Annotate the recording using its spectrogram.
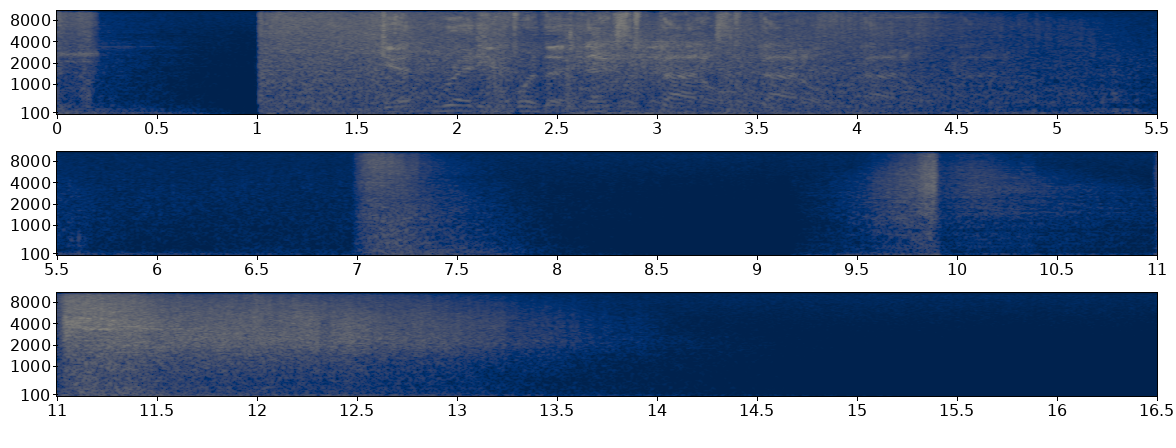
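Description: A deep boom with a long rumbling tail sounds out.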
